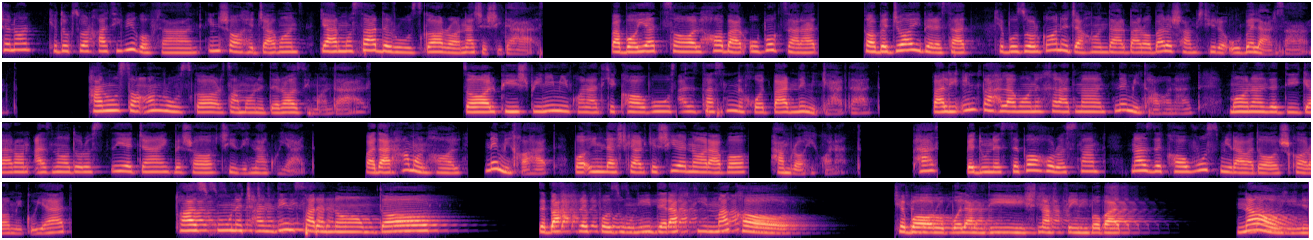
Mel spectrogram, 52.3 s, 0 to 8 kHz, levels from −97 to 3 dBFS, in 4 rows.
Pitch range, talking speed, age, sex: 210-255 Hz, 125 wpm, 30-49, female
